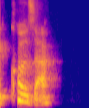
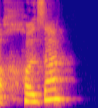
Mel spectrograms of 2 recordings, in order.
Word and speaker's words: cosa: to say what you say cosa with a hard c but the tuscan dialect turns all the c's into this kind of h sound so instead of saying cosa they would go cosa and for like the first few days, I would just look at them like, what are you saying?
